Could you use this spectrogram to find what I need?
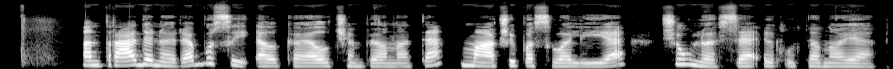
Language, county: Lithuanian, Klaipėda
